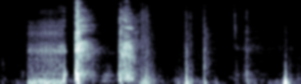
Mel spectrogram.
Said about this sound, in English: It's cough. What is coughing?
